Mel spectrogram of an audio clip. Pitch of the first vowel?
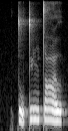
low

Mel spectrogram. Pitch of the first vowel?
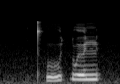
rising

